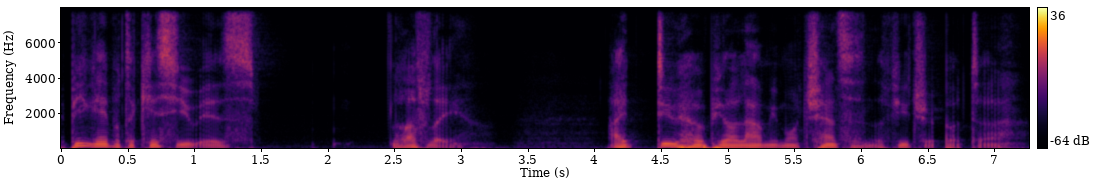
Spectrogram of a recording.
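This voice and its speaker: A courtly merman prince played by a man for a romantic fantasy audio drama. His voice is very deep and gravelly, with lively melodic swings. He is affectionate, polite and modest, with bashful hesitations. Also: moderate pace, no room sound, clean studio sound, exaggerated voice. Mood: bashful, amused.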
